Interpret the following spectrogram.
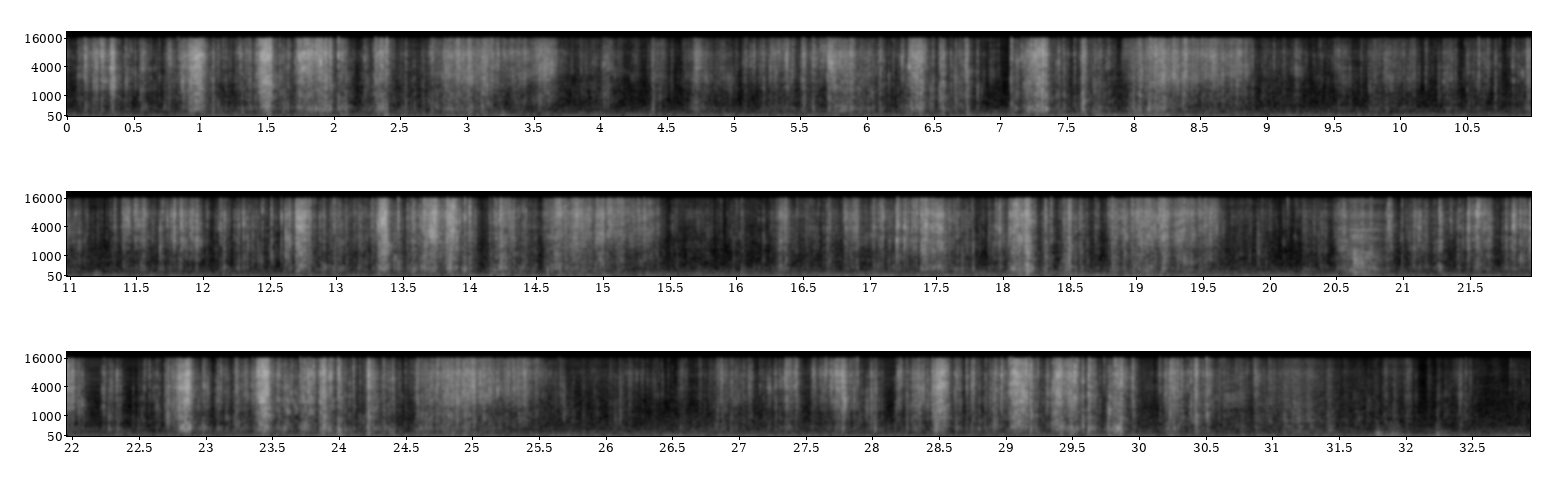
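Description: Foil trading-card pack wrappers being crinkled and torn open by hand, in repeated bouts of crackling every couple of seconds with short pauses between.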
